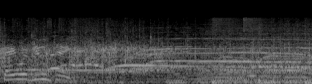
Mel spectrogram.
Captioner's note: applause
